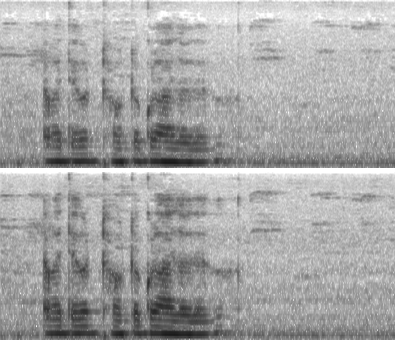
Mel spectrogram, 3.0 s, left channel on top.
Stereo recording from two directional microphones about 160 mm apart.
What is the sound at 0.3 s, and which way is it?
Speech, 25° right (ahead or behind).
